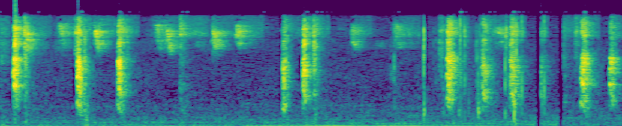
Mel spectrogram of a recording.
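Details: Laughingthrush recorded as tutor song for other cage songbirds; rough, scratchy, broadband bursts come in irregular clusters, some doubled, with a steady low hum underneath.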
